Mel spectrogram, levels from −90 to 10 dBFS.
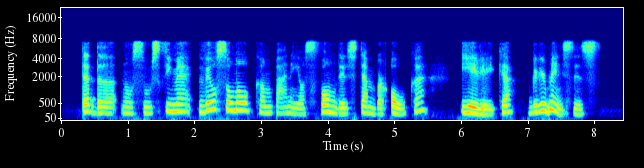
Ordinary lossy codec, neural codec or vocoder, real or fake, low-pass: Opus, 32 kbps; codec, 16 kHz in and 24 kHz out, 0.4 kbps, LongCat-Audio-Codec, fine tuned four codebook decoder; fake; 7.2 kHz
